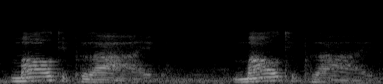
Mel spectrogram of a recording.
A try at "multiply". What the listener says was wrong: You're saying multiplied. The first one, multiply, without any D at all. Just let your mind think just the letter Y, the base form. Multiply. And then the past form, multiplied.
